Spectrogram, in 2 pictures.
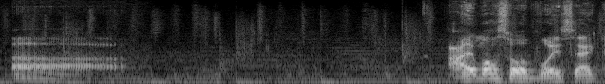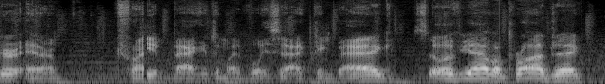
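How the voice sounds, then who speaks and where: A man with a very deep, gravelly voice signs off a tabletop stream in a playful, upbeat way. He sounds relaxed and friendly. Faint music plays behind him. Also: moderate pace, long pauses. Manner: playful, upbeat self-promotion. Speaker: player, voice actor. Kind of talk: casual stream outro.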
